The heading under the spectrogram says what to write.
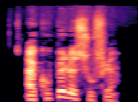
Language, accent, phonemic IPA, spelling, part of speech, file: French, France, /a ku.pe l(ə) sufl/, à couper le souffle, adjective, LL-Q150 (fra)-à couper le souffle.wav
- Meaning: breathtaking, stunning, jaw-dropping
